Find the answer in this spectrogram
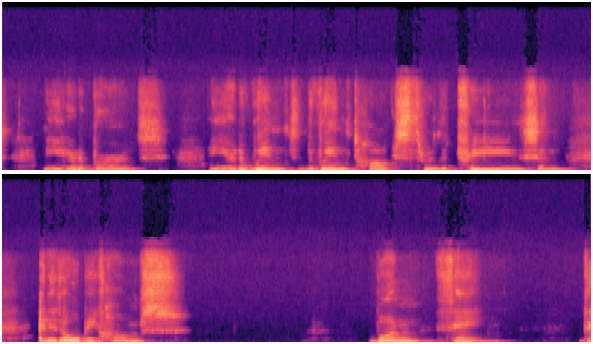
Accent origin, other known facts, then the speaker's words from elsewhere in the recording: Amsterdam, North Holland, Netherlands; moved away; I grew up in a city. I grew up in Amsterdam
